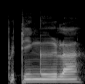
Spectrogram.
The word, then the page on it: pwtiñ qwwla: Apatani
